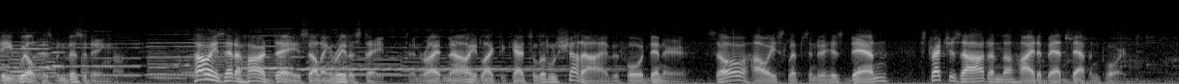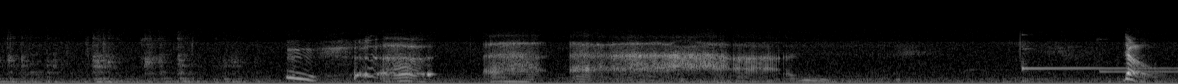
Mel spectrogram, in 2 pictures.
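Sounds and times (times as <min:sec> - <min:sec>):
voices: 0:00.0 - 0:01.3, 0:01.9 - 0:11.3
speech: 0:00.0 - 0:11.4, 0:14.6 - 0:15.9
doorbell ringing at a family home: 0:22.0 - 0:23.5.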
